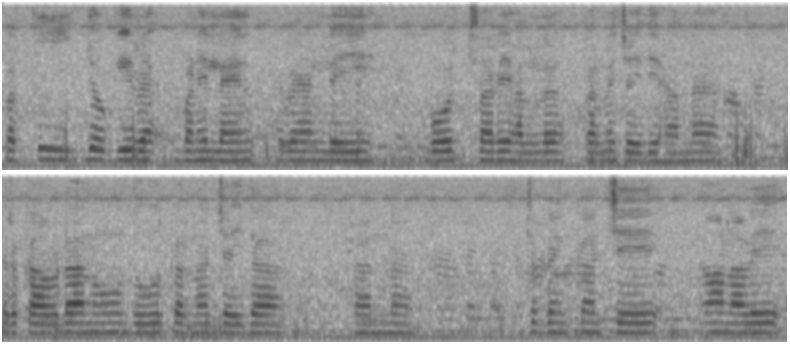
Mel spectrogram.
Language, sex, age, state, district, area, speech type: Punjabi, male, 18-30, Punjab, Muktsar, urban, spontaneous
